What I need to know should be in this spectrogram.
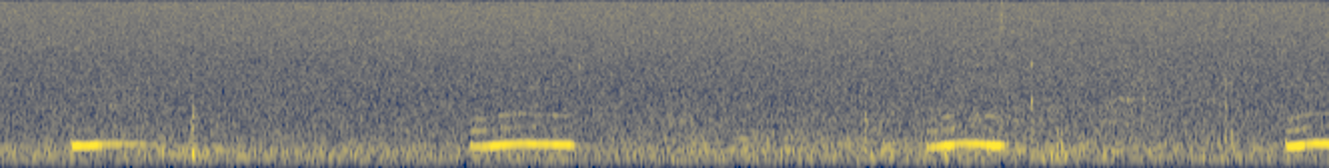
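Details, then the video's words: Sleeping pet cat snoring, soft droning breaths recurring roughly every three seconds, each a gentle rising hum, with light clicks and quiet room tone between. "Kitty snores"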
